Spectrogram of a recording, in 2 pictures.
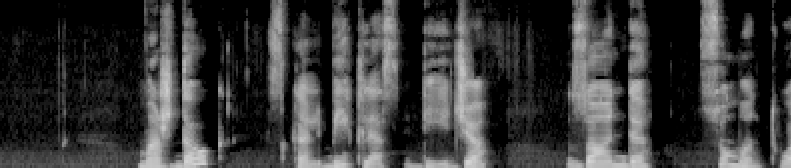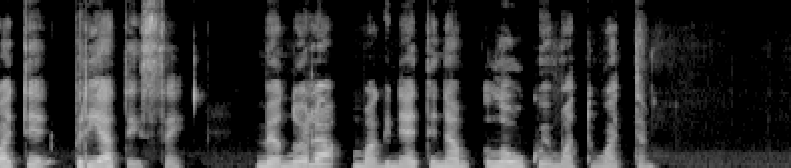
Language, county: Lithuanian, Šiauliai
